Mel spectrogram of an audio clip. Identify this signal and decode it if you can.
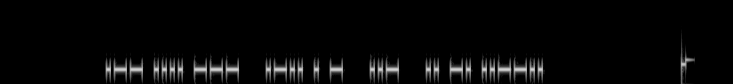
Morse code, heard as a keyed tone, about 32 wpm, 700 Hz. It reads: WHO LET U IN?
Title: Sentences from Top 300 Words and Abbreviations 30wpm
